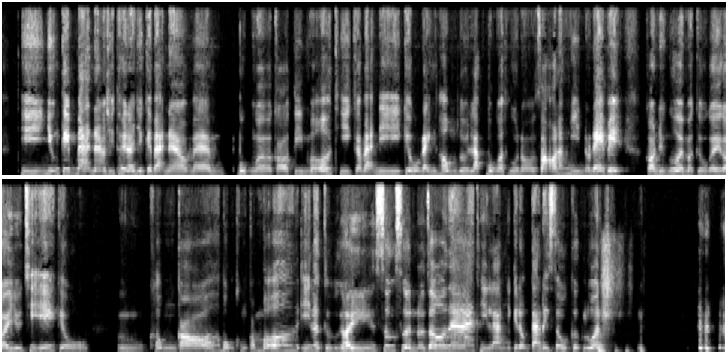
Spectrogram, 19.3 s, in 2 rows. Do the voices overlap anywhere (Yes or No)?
No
